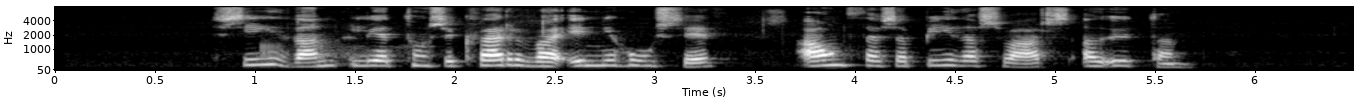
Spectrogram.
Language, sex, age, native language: Icelandic, female, 40-49, Icelandic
